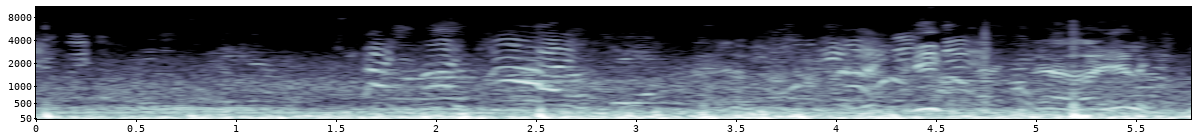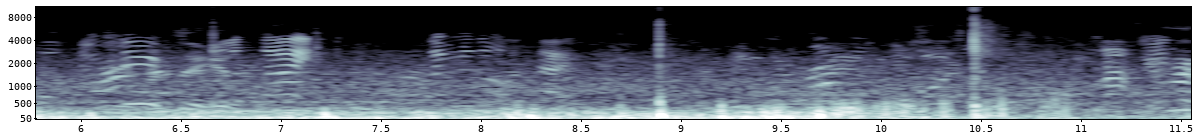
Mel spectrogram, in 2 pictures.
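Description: Young male players shout and call out to each other across the field.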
